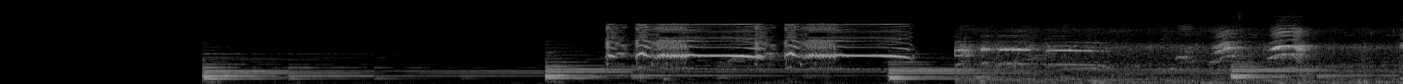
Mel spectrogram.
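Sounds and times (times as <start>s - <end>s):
background music: 2.0s - 14.0s
rooster crowing: 6.0s - 11.4s.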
